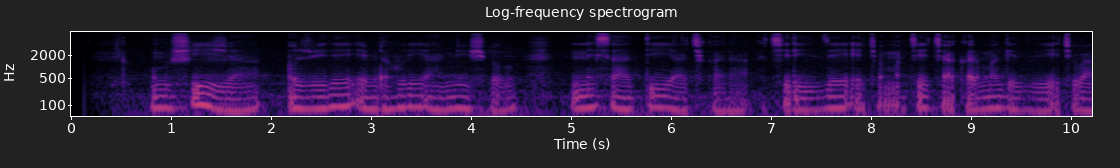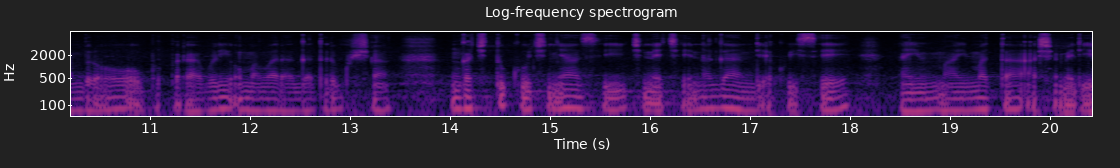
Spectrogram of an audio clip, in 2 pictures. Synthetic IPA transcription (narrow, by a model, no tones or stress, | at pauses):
o̞muʃiːʒaozwiːɾe̞ːβiɾaɦuɾiahamiːʃo̞ | ne̞saːtijaci̥kaɾaːciɾiːze̞eco̰mace̞ca̰kʰaɾimaɡe̞zie̞̰ciβaːmbiɾa̰ho̰ːβupopuɾaβuɾiʔo̞maβaɾaɡataɾiku̥ʃa | ŋɡaci̥tukʰuciɲaːt͡sicine̞̰cenaɡaːndḭa̰kwḭːt͡se̞ | najimajimataa̰ʃe̞me̞̰ɾḭːɾe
